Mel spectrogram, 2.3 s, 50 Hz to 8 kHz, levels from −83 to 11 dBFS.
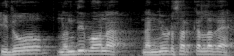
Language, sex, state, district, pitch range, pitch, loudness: Kannada, male, Karnataka, Chamarajanagar, 150-170 Hz, 155 Hz, -15 LUFS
